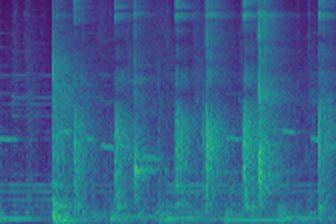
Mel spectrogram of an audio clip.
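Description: A table tennis ball struck again and again in counter blocks during a blocking drill, giving crisp close pings at a steady quick rhythm with the bounces between them, fairly loud, with no talk.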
